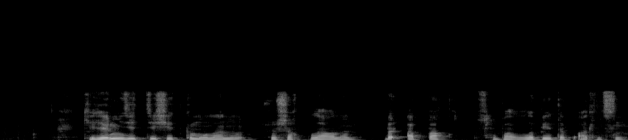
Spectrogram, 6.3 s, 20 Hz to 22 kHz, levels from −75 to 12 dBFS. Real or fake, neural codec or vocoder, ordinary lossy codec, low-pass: real; none; none; none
